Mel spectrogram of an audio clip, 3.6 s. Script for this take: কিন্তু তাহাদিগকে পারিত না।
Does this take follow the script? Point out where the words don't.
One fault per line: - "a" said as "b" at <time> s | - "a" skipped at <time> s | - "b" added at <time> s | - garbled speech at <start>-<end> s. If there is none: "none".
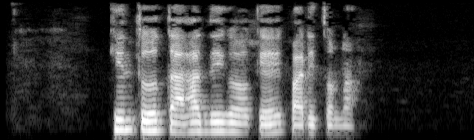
none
